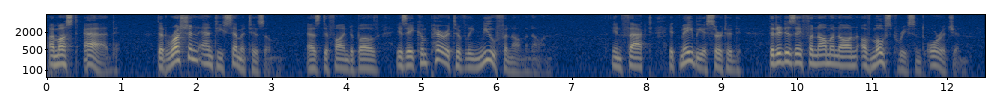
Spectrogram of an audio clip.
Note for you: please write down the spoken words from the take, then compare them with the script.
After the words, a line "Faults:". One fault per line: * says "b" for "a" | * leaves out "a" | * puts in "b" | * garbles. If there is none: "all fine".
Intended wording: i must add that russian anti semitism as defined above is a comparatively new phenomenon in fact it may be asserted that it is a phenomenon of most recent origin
i must add that russian anti semitism as defined above is a comparatively new phenomenon in fact it may be asserted that it is a phenomenon of most recent origin
Faults:
all fine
